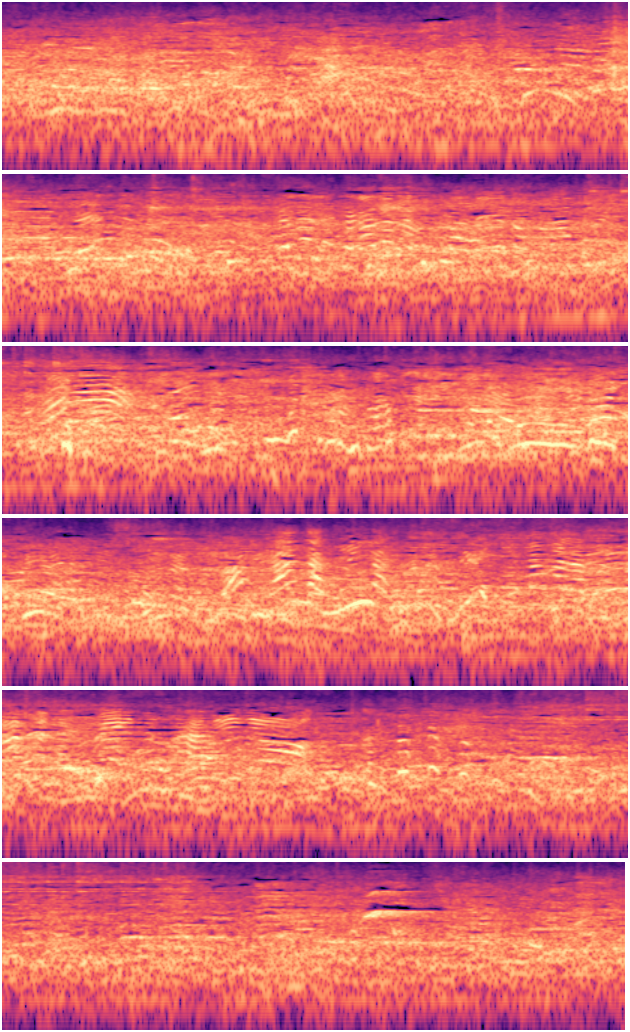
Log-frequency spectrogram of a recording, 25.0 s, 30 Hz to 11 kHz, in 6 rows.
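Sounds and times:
children shouting and chattering: 0:00.0 - 0:25.0
children squealing: 0:23.2 - 0:23.9.

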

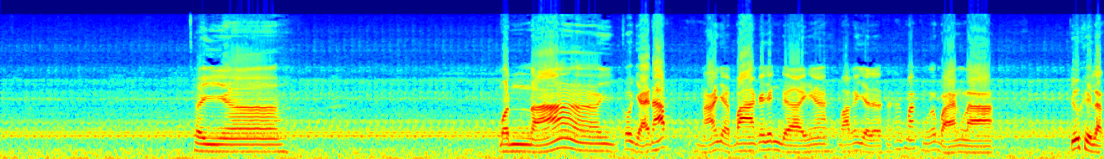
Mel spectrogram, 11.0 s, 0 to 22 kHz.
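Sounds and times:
motor humming: 0:00.0 - 0:11.0.

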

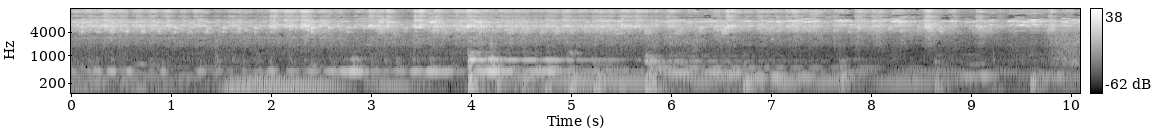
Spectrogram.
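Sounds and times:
cymbals shimmering: 0:00.0 - 0:10.0.

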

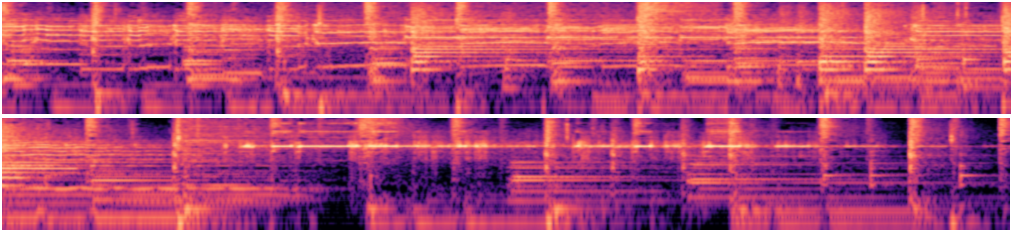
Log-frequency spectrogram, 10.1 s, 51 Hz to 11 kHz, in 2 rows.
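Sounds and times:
live reggae band playing: 0:00.0 - 0:10.0
steady high tone: 0:01.8 - 0:10.0.

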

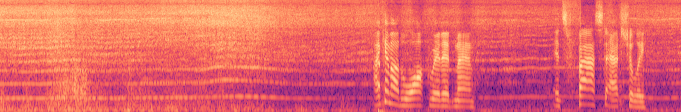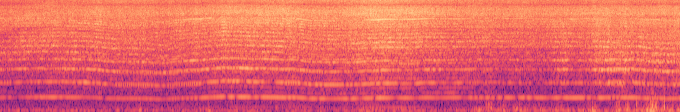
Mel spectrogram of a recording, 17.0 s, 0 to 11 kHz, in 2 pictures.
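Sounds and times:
wind rumble on microphone: 0:00.0 - 0:07.1, 0:08.9 - 0:17.0
drone rotors whining: 0:00.0 - 0:17.0.

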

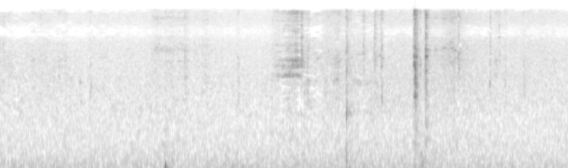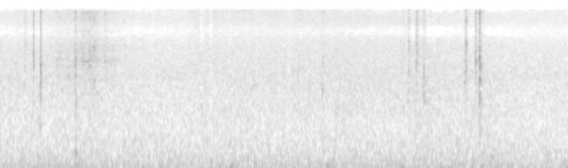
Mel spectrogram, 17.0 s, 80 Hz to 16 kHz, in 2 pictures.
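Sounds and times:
faint computer mouse clicks: 0:14.6 - 0:15.8.

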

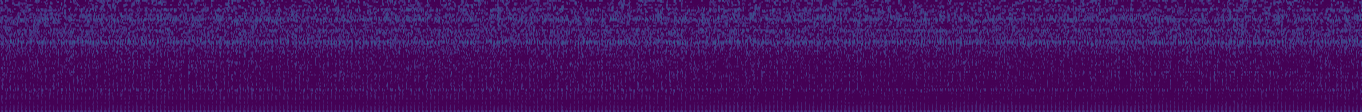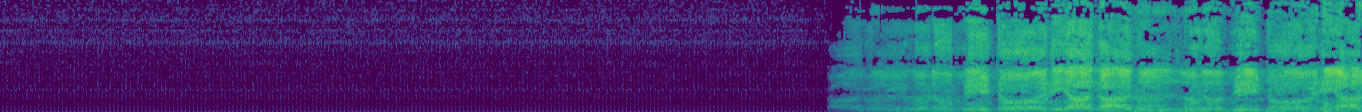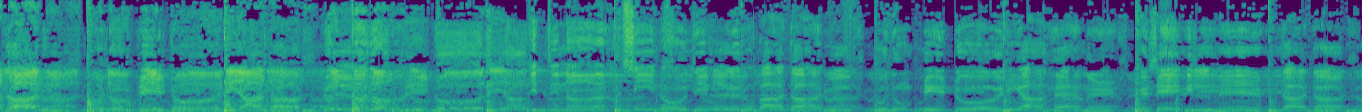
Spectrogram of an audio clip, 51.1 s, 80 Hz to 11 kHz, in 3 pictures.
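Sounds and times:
devotional chanting: 0:27.4 - 0:51.0.

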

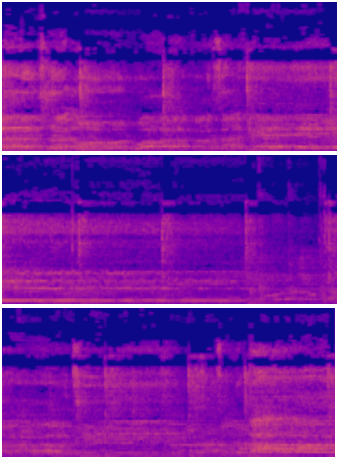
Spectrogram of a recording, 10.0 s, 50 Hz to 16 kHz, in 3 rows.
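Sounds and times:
backing music with slow low beat: 0:00.0 - 0:10.0
man singing into a microphone: 0:00.0 - 0:10.0.

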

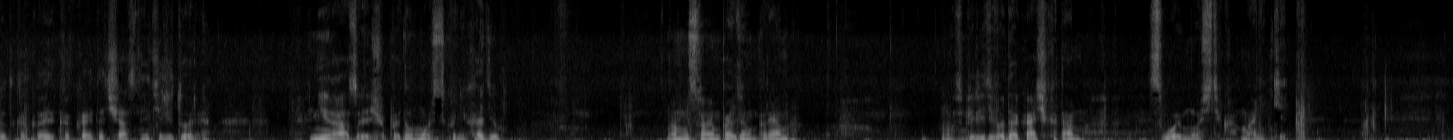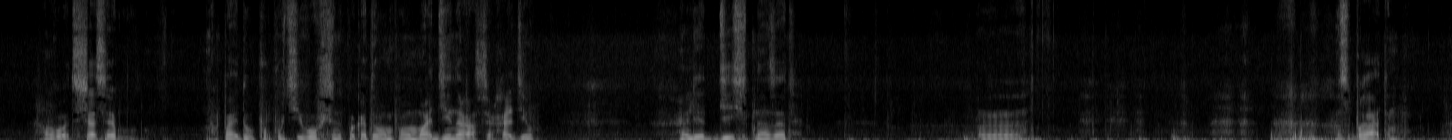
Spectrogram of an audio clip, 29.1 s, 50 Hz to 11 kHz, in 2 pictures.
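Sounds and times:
footsteps on gravel: 0:00.0 - 0:10.2, 0:10.8 - 0:14.6, 0:21.9 - 0:29.0.

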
